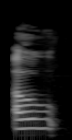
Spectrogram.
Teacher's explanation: O is the main vowel. When pronouncing o here, the tongue position is slightly forward. The shape of the lips is not so round,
